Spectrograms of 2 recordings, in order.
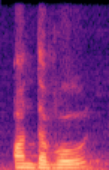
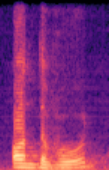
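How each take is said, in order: Both takes have the same delivery.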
